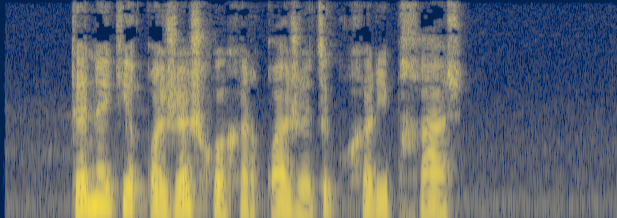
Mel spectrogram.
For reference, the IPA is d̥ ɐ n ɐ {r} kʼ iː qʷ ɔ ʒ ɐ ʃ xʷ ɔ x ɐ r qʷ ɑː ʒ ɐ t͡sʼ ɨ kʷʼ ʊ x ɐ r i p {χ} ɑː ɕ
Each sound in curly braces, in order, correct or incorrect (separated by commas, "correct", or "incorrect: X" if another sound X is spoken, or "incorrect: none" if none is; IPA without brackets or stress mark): incorrect: none, correct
